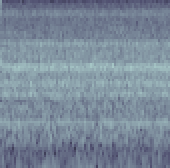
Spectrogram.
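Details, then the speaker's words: Rheem-made GE power vent water heater, new replacement vent blower assembly after old motor's bearing noise ramped up after a minute: burner lit, even steady hum with no rattles or scraping still fine past first minute; normal vent blower operation. "after the first minute it's still sounding fine"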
